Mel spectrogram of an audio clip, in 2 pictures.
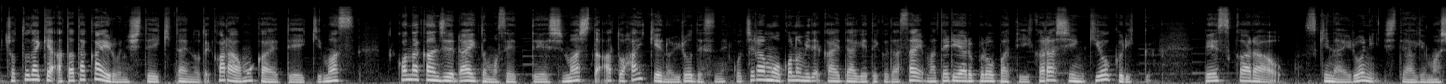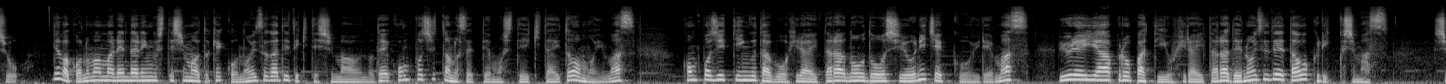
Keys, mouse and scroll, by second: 1.4 click, 5.9 click, 9.5 click, 10.5 click, 11.5 click, 20.4 click, 23.1 click, 24.0 scroll down 2, 24.4 middle click, 25.2-26.2 drag, 27.2-28.4 drag.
